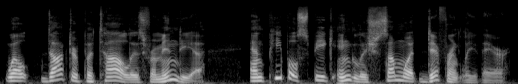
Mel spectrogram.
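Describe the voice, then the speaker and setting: An actor playing a friendly young male university student in a scripted textbook dialogue, speaking clearly. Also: on the high side, normal speed, no echo, clean studio sound. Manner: lively, clearly enunciated. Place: recording studio.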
